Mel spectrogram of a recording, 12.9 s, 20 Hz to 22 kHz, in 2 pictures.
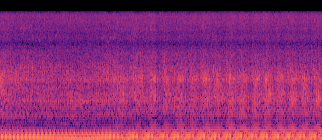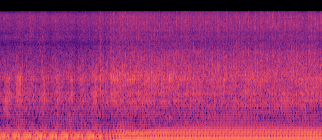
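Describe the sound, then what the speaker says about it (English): An American Legend AL-18 Legend, a modernized Super Cub, runs its propeller engine at a steady loud drone at a STOL competition, then the pitch shifts upward partway through as power is pushed to full throttle for takeoff. "Giving it full throttle, tail in the sky, and he's off."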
